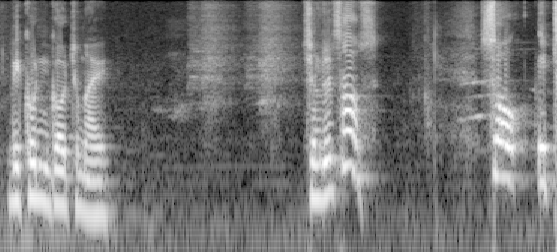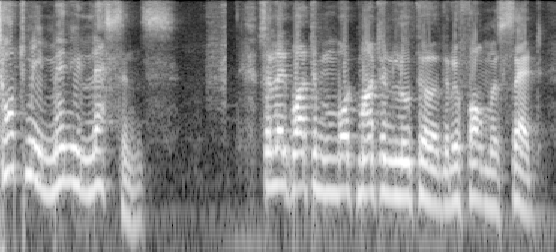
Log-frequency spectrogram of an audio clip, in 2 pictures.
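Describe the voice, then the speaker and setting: A man's voice: on the high side, mellow. An older man from India with an Indian English accent, giving earnest, reflective answers as a church representative in a TV interview.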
